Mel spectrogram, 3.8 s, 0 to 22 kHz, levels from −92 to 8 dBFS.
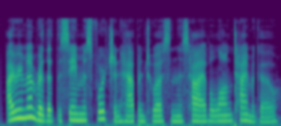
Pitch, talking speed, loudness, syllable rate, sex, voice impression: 190 Hz, 255 wpm, -19 LUFS, 6.7 syllables/s, female, feminine, middle-aged, tensed, hard, slightly fluent, intellectual, calm, reassuring, elegant, slightly strict, slightly sharp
